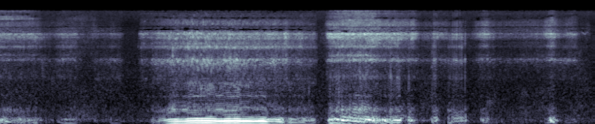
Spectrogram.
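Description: Loud rattling snore on a long breath, then softer snuffling breaths; a sleeping dog snoring.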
